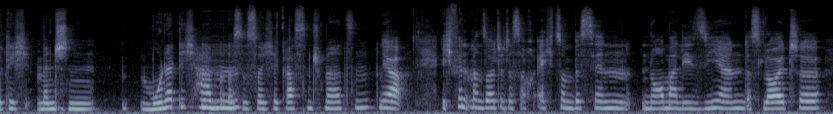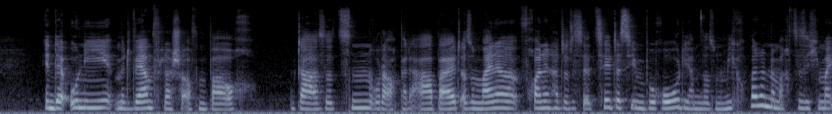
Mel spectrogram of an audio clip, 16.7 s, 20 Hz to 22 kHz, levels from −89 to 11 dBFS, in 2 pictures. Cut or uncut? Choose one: uncut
